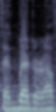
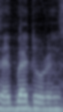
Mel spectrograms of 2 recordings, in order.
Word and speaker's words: Egbedore: I keep emphasizing on that Egbedore for my colleagues who say it's Egbedore. There's nothing like that. And that's my own local government of the 4. So people should pronounce it well.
